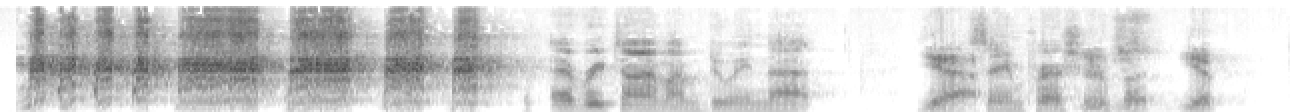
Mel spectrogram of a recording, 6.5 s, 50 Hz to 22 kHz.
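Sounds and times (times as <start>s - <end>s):
duck call blowing hen quacks: 0.0s - 2.7s
speech: 2.8s - 6.2s.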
